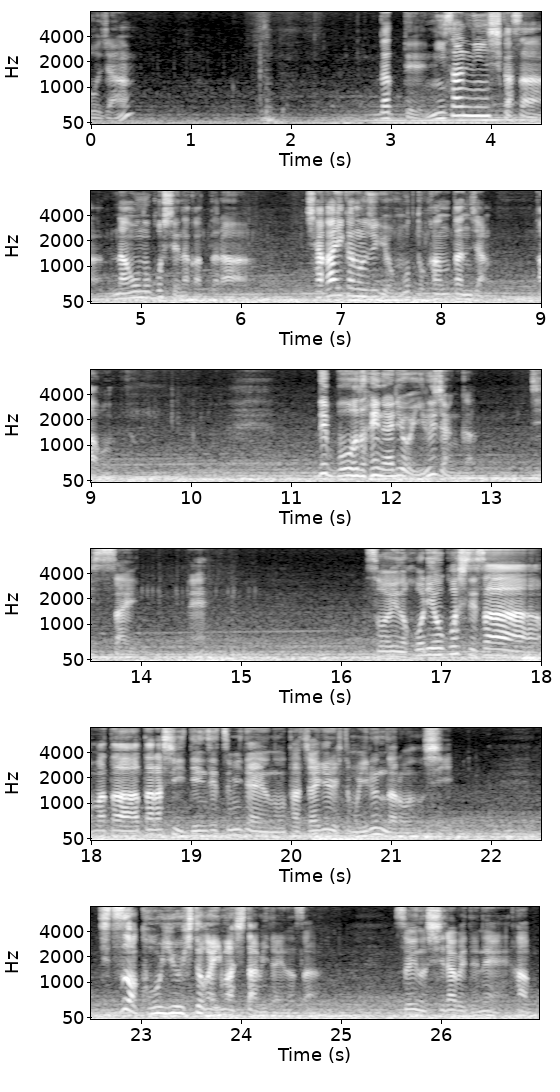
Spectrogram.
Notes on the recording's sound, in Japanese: 君は助手席で眠っていて。ただ運転して、ただ話してるから。車の走行音と運転手の声を遠くに聞きながら。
